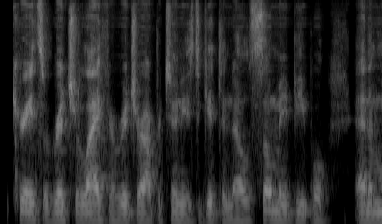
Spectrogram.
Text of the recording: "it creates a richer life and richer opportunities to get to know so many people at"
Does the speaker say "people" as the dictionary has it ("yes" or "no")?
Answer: no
